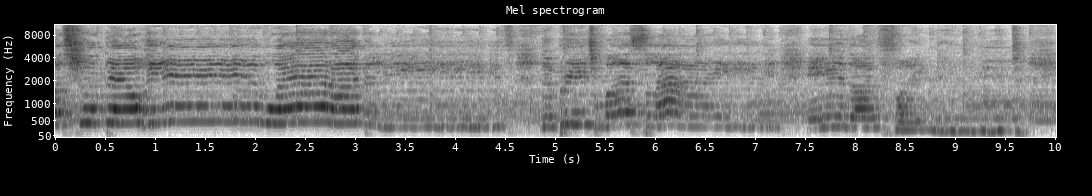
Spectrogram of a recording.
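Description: A woman singing a slow ballad solo into a microphone, holding long notes and breaking into quick wavering runs about two and a half and six seconds in.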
